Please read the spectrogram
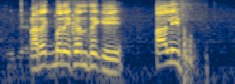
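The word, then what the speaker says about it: ألف: হরফটির নাম হলো আলিফ আরেকবার বলুন আলিফ আলিফ টান দিবেন না আলিফ এরকম ভাবে শিখবেন এরপরে বলবেন এই হরফটির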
